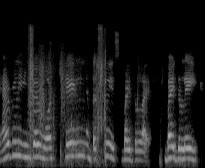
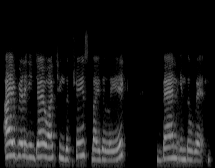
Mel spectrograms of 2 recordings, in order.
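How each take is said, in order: First: Unhurried, clear example; slow teacher read; slow model sentence. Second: Careful teacher reread; slow clear demo line; slow model sentence, slowing to the end. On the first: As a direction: read slowly for the class. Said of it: "kalian bisa pakai ini". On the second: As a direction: restart the example, easing down slowly. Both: Shown as a demonstration.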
